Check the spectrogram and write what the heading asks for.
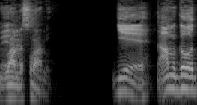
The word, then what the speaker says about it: Ramaswamy: He with Elon Vivek, I can't pronounce that man last name. Ramaswamy.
